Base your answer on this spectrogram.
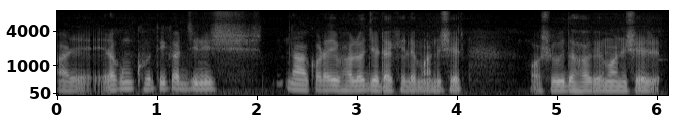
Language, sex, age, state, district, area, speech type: Bengali, male, 18-30, West Bengal, Birbhum, urban, spontaneous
